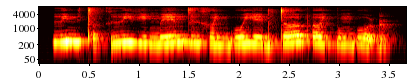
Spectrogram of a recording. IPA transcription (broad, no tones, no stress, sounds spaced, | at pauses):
ɨ j mʲ ʌ tʼ ʌ kʼ ɨː j vʲ eː ŋ͡m eː m t ɨː x ʌ j m b oː j eː d̪ u t ʌː pʼ ʌː j k͡p o m b oː ɖ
